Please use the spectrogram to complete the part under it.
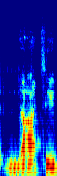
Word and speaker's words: Nauti: That's Naughty by Nature, Nature Boy. And Naughty is spelled N-A-U-T-I as in nautical. Get it right. N-A-U-T-I as in nautical.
